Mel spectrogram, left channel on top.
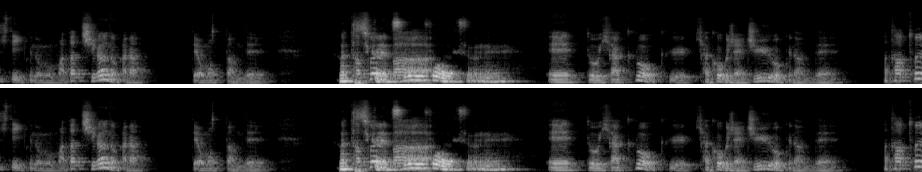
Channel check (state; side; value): identical; both; correlation 1.00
